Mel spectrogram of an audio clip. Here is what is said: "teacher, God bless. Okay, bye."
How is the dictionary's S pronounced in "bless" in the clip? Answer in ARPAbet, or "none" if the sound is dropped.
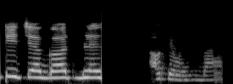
none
